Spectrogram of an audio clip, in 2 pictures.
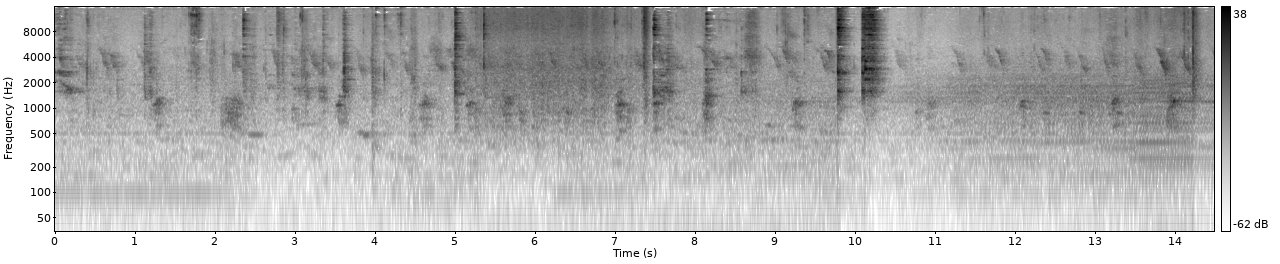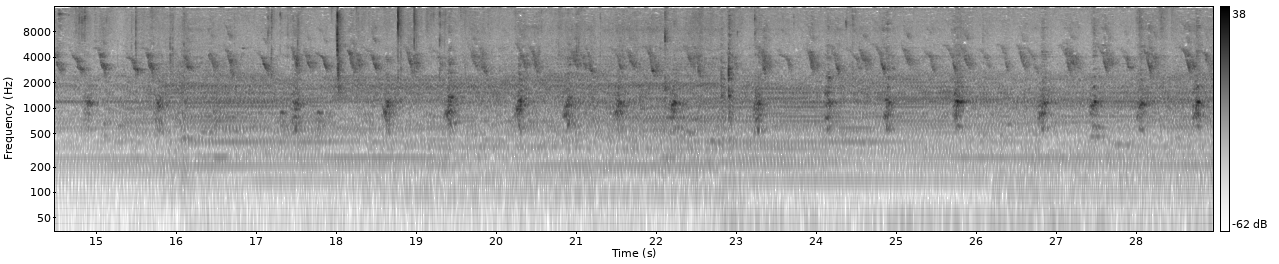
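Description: Close-miked chewing and mouth sounds of someone eating fried chicken by hand: a run of short clicks and smacks, coming regularly about twice a second in the second half.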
